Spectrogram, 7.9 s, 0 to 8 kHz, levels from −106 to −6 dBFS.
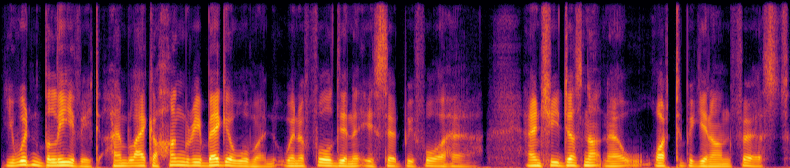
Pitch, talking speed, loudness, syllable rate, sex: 125 Hz, 215 wpm, -19 LUFS, 5.1 syllables/s, male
